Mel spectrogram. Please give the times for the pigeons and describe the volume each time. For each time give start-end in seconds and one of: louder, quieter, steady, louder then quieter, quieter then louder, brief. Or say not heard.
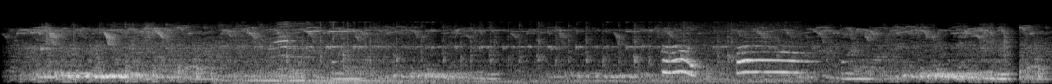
0.1-10.4 quieter then louder.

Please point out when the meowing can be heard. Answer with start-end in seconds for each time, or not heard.
2.6-3.1, 6.6-8.2.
